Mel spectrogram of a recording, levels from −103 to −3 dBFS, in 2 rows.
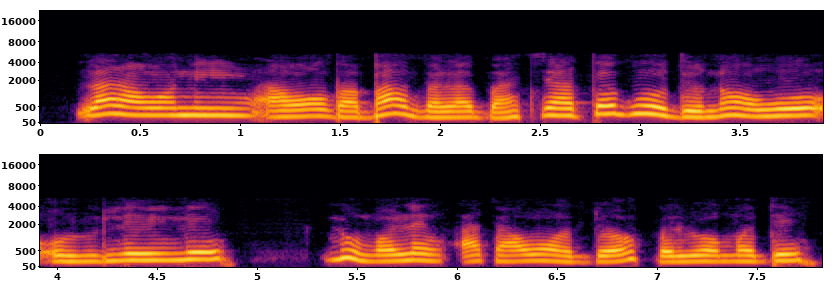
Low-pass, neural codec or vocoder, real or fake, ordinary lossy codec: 5.4 kHz; codec, 16 kHz, 2 kbps, FreqCodec, larger model; fake; none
